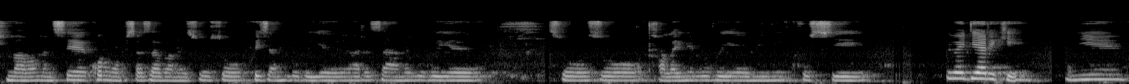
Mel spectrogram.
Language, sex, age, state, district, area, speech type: Bodo, female, 45-60, Assam, Chirang, rural, spontaneous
